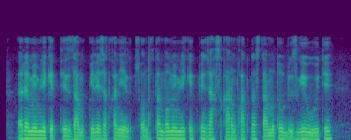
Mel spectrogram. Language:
Kazakh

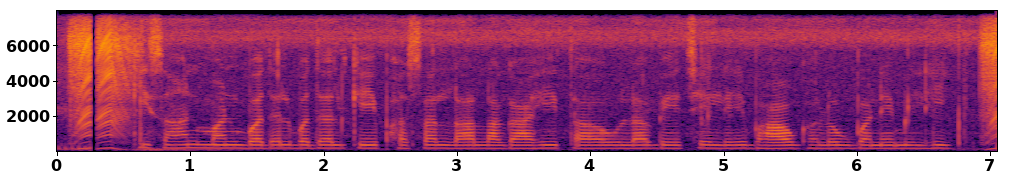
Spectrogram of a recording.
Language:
Chhattisgarhi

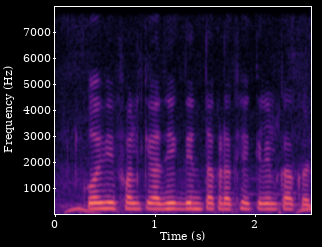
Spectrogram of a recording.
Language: Magahi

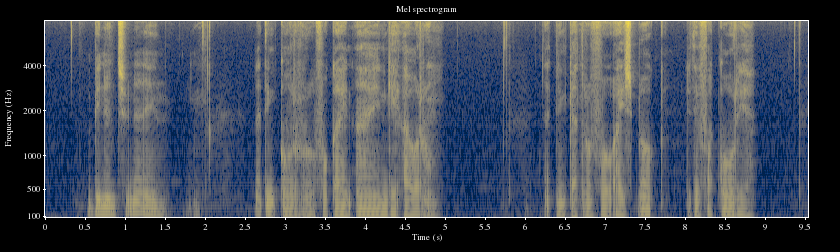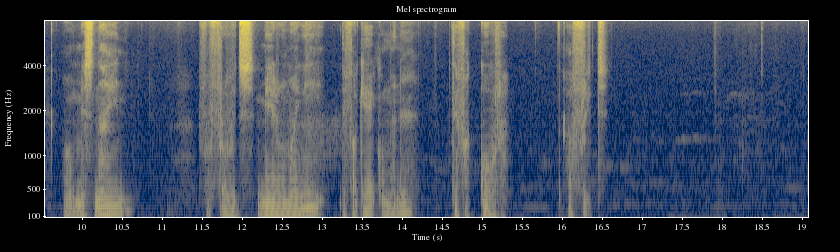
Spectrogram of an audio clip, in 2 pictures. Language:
Saposa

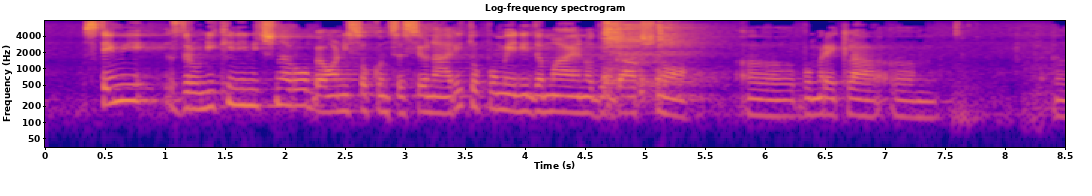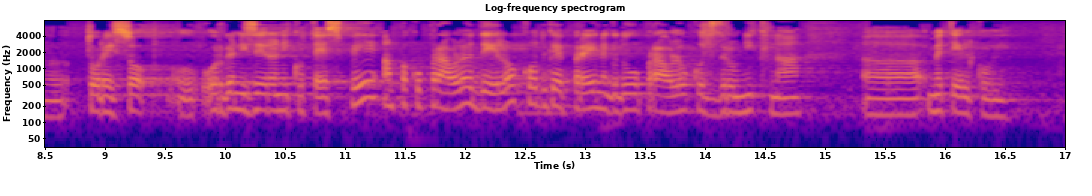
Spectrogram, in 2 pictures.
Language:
Slovenian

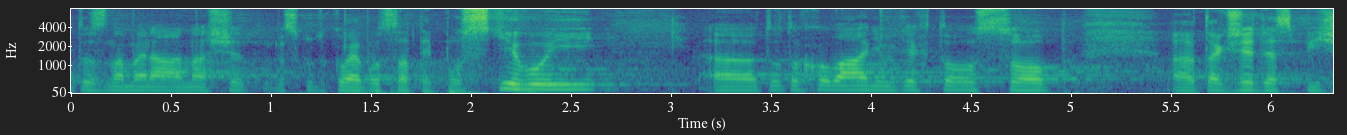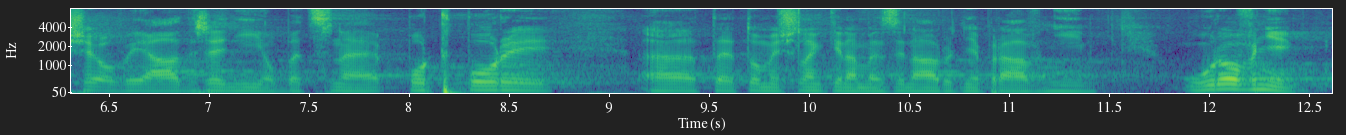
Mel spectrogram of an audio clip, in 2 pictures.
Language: Czech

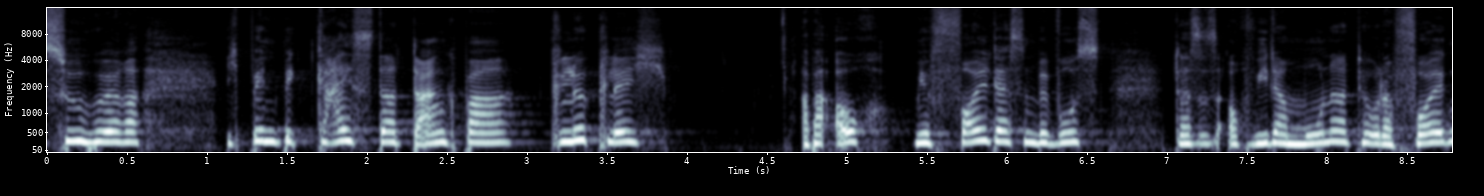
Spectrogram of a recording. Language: German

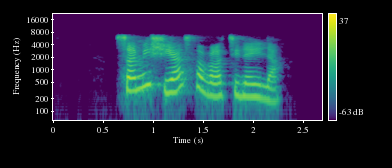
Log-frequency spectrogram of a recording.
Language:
Kabyle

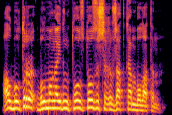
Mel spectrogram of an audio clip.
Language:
Kazakh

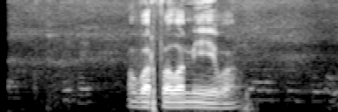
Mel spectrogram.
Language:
Russian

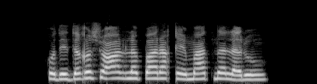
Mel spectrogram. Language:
Pashto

